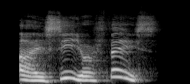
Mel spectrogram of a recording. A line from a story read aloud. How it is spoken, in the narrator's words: cried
